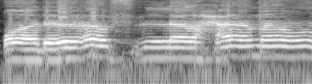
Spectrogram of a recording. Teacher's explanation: قاف کو پر پڑھا جائے گا، دال کے اوپر جزم ہے، دال کے اوپر قلقلہ کیا جائے گا، اس ہا کو باریک پڑھیں گے۔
